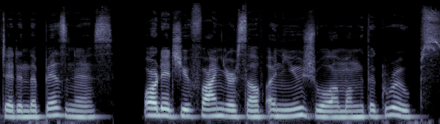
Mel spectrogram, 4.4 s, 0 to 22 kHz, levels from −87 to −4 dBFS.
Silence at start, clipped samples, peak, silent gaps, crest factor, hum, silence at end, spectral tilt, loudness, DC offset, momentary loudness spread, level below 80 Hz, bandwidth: 0 s; under 0.1%; -12 dBFS; 1.13-1.40 s; 18 dB; none; 0 s; -5.5 dB/octave; -30 LUFS; under 0.1%; 9 LU; -64 dBFS; 18.5 kHz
